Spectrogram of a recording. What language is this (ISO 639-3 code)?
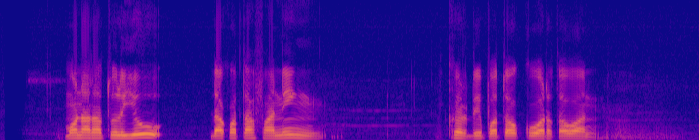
sun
